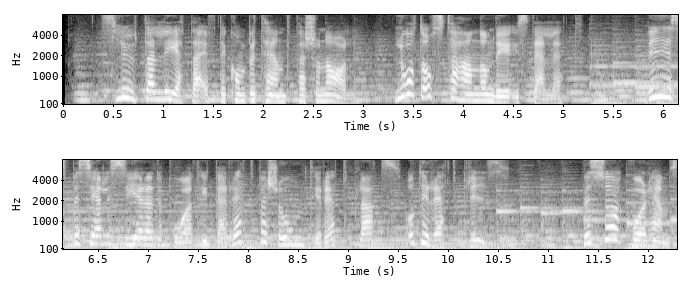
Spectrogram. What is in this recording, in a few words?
commercial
